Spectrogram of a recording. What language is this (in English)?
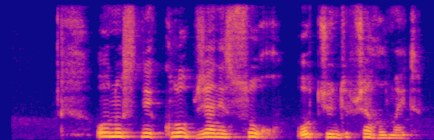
Kazakh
